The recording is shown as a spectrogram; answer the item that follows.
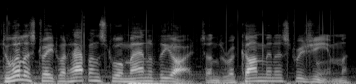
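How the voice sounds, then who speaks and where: A man's voice: mid-range voice, sing-song, fast. A man narrating a scripted, dramatic introduction to a radio play. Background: music.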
